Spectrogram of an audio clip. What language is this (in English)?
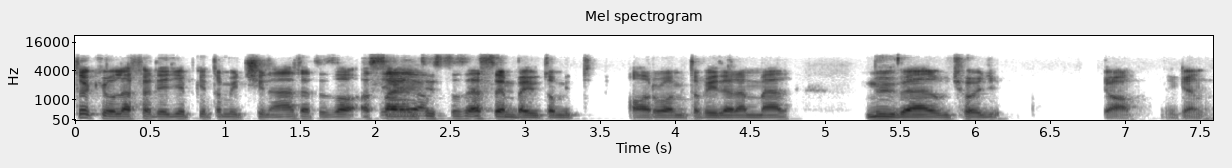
Hungarian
